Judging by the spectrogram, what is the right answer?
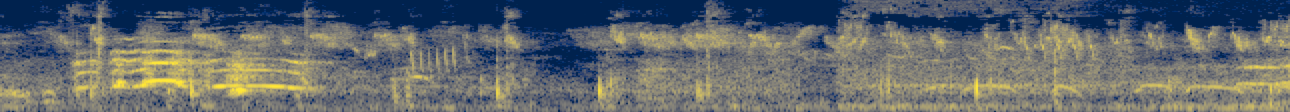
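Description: Farmyard poultry: a rooster crowing about a second in and again near the end, with shorter clucking calls in between.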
